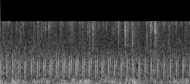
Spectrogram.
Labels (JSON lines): {"label": "biophony, rattle", "recorder": "SoundTrap 500"}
